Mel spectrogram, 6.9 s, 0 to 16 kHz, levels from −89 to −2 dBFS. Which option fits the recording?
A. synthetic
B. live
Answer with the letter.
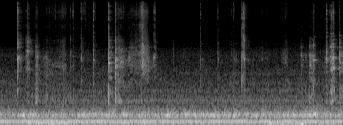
A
